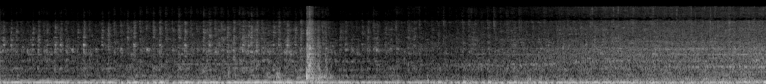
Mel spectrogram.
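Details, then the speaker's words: K5 Blazer engine with suspected leaking head gasket (cooling pressure drops, coolant boils after shutdown): even, steady low rumble at raised idle with no knock, rattle or tick; runs smooth. "Oh, it's running nice and smooth now,"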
